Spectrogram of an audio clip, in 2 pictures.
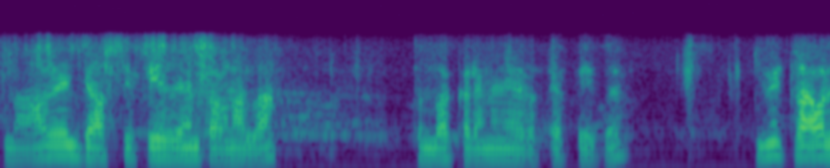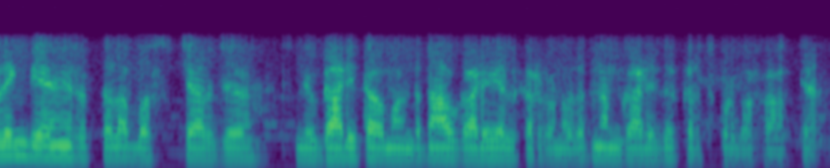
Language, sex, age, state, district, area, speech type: Kannada, male, 45-60, Karnataka, Davanagere, urban, conversation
